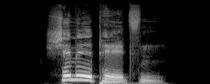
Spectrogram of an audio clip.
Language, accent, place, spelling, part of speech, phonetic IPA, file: German, Germany, Berlin, Schimmelpilzen, noun, [ˈʃɪml̩ˌpɪlt͡sn̩], De-Schimmelpilzen.ogg
- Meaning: dative plural of Schimmelpilz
